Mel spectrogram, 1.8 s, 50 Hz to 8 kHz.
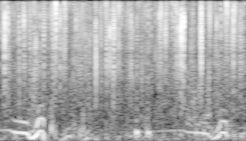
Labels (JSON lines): {"label": "biophony, cascading saw", "recorder": "SoundTrap 600 or HydroMoth"}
